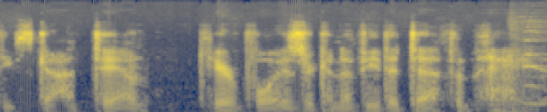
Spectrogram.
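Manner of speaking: slow, quiet grumbling mutter under the breath. Retelling a story about climbing a ladder, quoting a man: muttered under his breath. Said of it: "he just mutters under his breath".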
